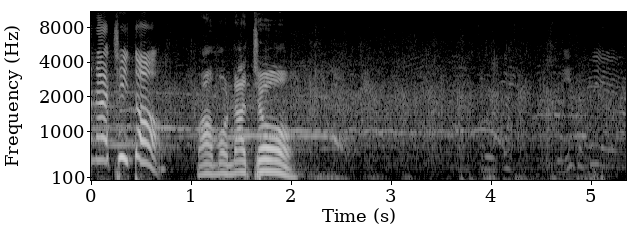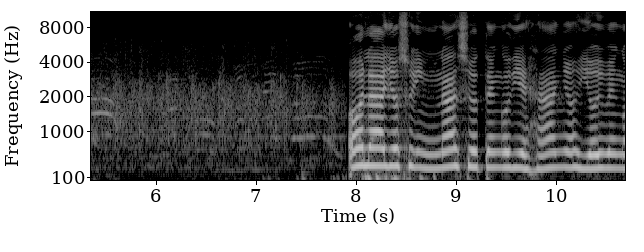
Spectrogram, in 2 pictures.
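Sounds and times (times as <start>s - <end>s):
audience applause: 0.0s - 7.9s
people calling out and cheering: 0.0s - 8.2s
speech: 0.2s - 2.2s, 7.9s - 10.6s.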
